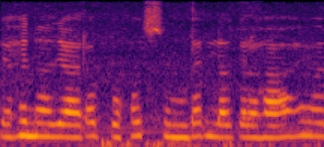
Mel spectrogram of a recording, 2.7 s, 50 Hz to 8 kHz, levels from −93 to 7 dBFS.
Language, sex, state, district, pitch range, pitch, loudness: Hindi, female, Bihar, Sitamarhi, 250-275 Hz, 260 Hz, -21 LUFS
